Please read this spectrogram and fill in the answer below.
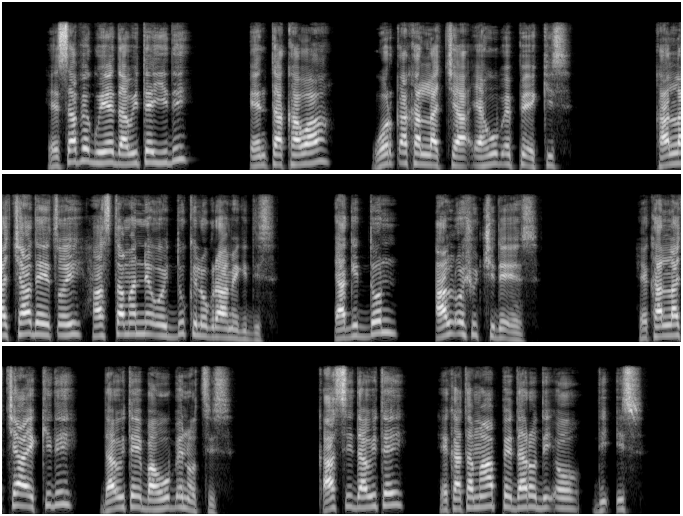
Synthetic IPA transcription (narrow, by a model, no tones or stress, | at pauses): hɛsːɐfɛɡʊjɛd̪ɐwɪt̪ɛjɪd̪ɪ | ʔɛnt̪ːɐkɐwaː | wɔɾkʼːɐkɐlːɐt͡ʃːaːjɐhuːɓɛpːɛːkːɪs | kɐlːɐt͡ʃːaːd̪eːt͡sʼɔjhɐst̪ːɐmɐnːɛɔjd̪ːʊkɪlɔɡɾaːmɛɡɪd̪ɪs | ʔjɐɡɪd̪ːɔn | ʔɐlʔɔʃʊt͡ʃːɪd̪ɛʔḛːs | hɛkɐlːɐt͡ʃːaːɛkːɪd̪ɪ | d̪ɐwɪt̪ɛjbɐhuːɓɛnɔt͡sːɪs | kʼɐsːɪd̪ɐwɪt̪ɛj | hɛkɐt̪ɐmaːpːɛd̪ɐɾɔd̪ɪʔɔd̪ɪʔɪs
